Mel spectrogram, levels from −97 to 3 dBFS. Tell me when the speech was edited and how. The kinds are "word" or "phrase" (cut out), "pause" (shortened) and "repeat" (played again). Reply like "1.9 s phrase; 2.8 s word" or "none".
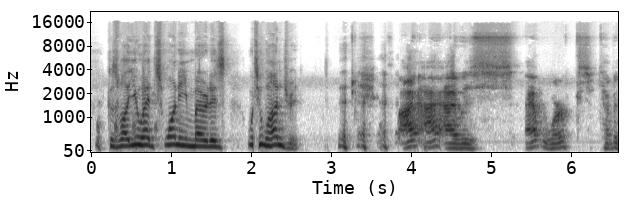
2.0 s word; 3.8 s word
